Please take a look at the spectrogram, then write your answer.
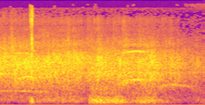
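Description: A steady round of applause from a crowd, a dense, even wash of clapping that holds for about three seconds with no voices over it, then starts to thin slightly at the end.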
